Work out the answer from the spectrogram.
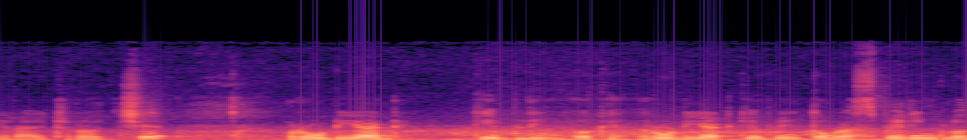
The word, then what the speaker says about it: Rudyard Kipling: Writer হচ্ছে রুডিয়ার্ড কিপলিং। ওকে, রুডিয়ার্ড কিপলিং। তোমরা স্পেলিংগুলো দেখে নেবে এবং উচ্চারণটা ভালো করে শুনে নেবে।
